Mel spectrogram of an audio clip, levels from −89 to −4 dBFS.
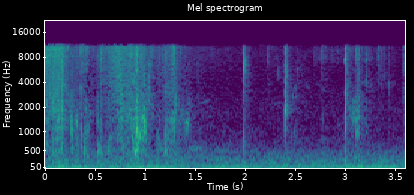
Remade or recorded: recorded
